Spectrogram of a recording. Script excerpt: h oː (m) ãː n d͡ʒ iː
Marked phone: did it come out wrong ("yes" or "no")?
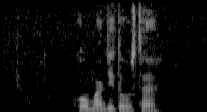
no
